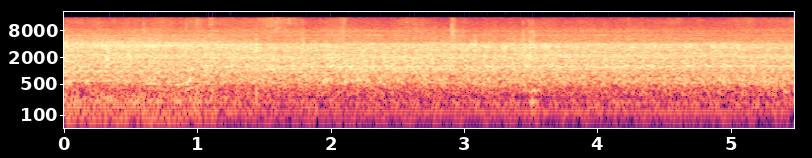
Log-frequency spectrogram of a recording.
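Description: Parked coach idling: a steady engine hum under a broad, even hiss.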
